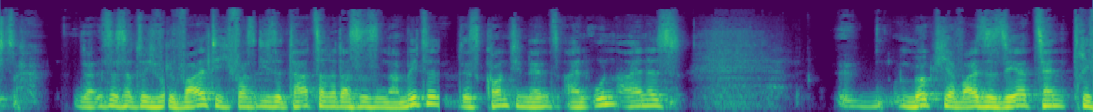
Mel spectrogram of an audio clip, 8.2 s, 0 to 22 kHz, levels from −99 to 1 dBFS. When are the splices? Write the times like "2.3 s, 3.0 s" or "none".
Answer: 1.2 s, 1.9 s, 3.3 s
